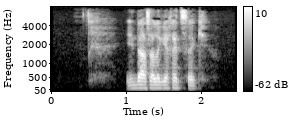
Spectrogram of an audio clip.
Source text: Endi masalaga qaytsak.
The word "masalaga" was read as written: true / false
true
